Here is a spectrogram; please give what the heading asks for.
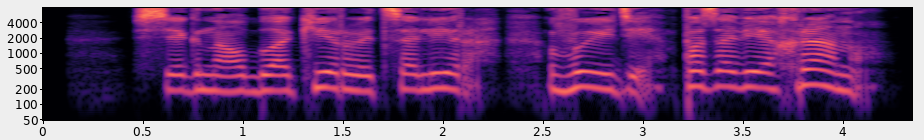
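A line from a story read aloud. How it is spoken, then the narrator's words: Growled. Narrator (Russian): Рыкнул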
